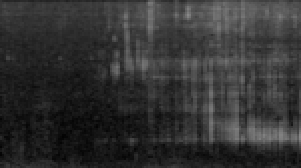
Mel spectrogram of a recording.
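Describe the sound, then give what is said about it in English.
Boiling water running from the tap of a wood-fired samovar into a teapot holding loose tea, a faint steady trickle that grows slightly louder toward the end. “I've already put the tea in the teapot, just loose tea here. We're going to fill the teapot up from the tap”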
